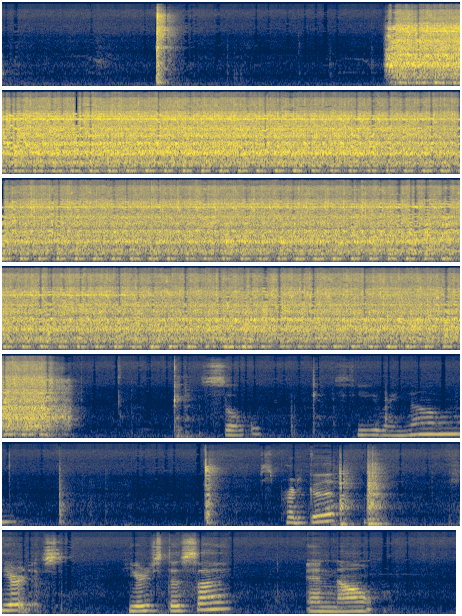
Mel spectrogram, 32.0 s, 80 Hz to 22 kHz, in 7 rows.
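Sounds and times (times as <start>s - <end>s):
sewing machine stitching: 3.8s - 19.1s.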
